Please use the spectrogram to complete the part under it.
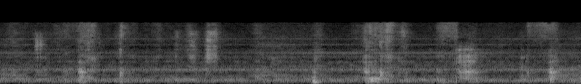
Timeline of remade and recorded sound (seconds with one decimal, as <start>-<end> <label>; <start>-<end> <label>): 0.0-5.8 remade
